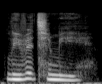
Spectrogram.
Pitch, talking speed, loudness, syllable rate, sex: 225 Hz, 235 wpm, -13 LUFS, 5.9 syllables/s, female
